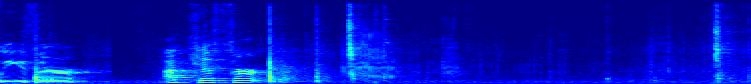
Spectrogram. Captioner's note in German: schmatzt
